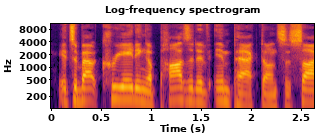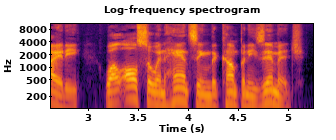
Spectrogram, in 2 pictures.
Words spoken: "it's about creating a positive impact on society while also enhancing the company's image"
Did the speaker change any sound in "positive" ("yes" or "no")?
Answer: no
